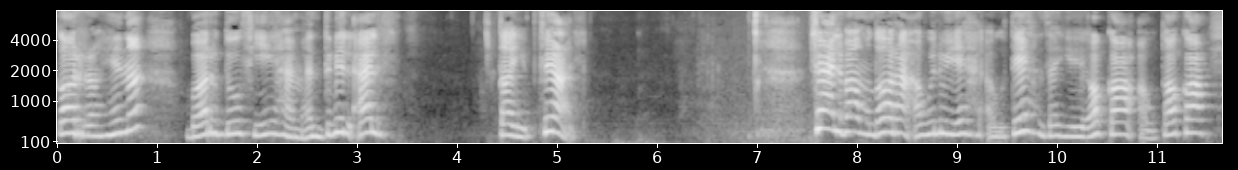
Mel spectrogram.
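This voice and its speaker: A woman's voice: high voice, a little slow, pauses often. A woman with an Egyptian Arabic accent explaining a schoolbook lesson to young children, patient and step by step, asking questions and answering them herself. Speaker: primary school teacher.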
